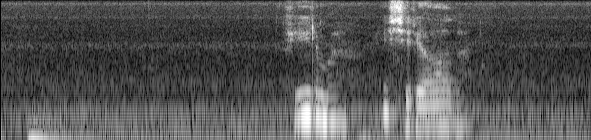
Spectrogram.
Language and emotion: Russian, sad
